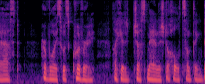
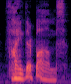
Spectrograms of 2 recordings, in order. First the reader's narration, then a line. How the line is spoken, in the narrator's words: I croaked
